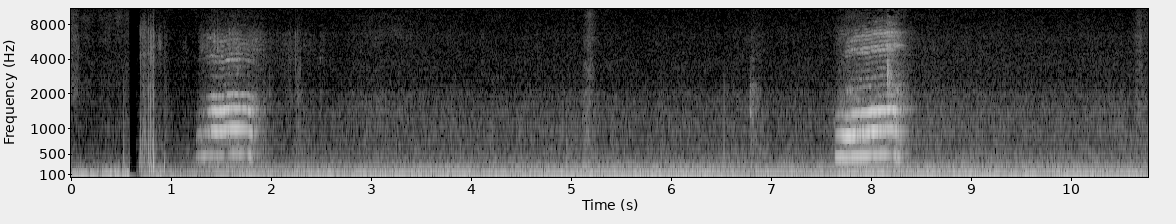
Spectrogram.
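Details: Unagi, a talkative rescued pet cat at home, meows twice with clear harmonic, slightly wavering calls about six seconds apart, each under a second long, against a quiet indoor low hum.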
